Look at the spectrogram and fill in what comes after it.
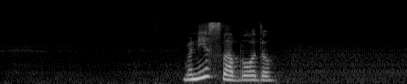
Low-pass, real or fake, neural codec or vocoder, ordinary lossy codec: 7.2 kHz; fake; codec, 16 kHz in and 24 kHz out, 0.6 kbps, FocalCodec, streaming, 2048 codes; none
